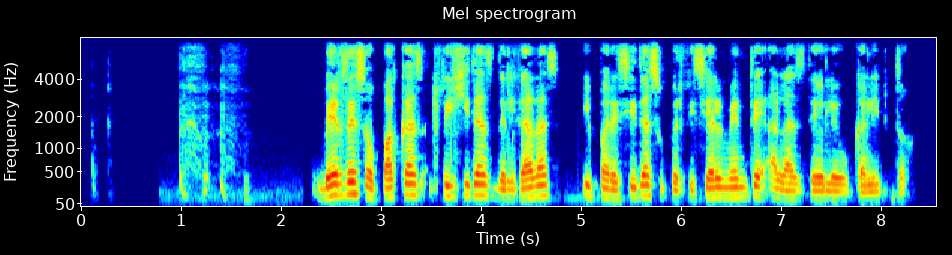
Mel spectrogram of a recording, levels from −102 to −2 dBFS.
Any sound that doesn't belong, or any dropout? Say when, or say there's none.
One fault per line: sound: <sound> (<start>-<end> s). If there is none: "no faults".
sound: cough (1.0-1.8 s)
